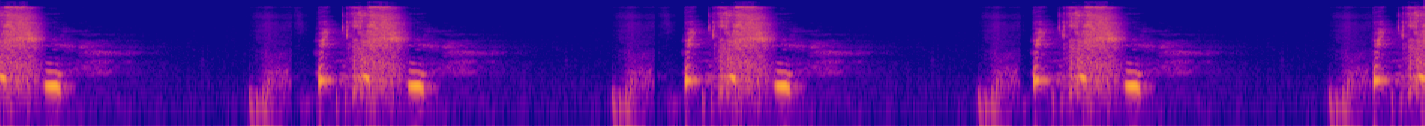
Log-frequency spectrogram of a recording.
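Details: Person trying to relax hit by a sneezing fit: four sharp sneezes in quick succession, each with a short in-breath before the burst.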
